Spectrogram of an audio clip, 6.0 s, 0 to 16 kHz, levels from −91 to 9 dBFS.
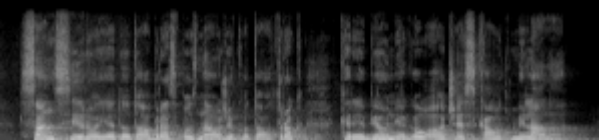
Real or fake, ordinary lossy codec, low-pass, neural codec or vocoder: fake; none; 14.4 kHz; vocoder, 44.1 kHz, 128 mel bands every 256 samples, BigVGAN v2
